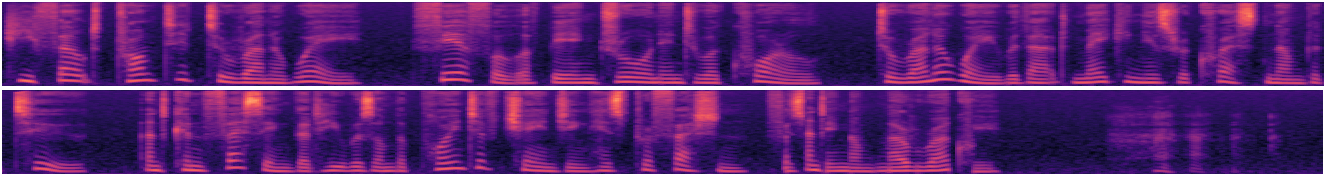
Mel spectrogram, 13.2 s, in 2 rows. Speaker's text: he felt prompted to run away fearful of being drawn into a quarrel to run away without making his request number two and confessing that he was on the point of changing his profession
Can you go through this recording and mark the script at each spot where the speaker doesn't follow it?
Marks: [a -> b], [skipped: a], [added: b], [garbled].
he felt prompted to run away fearful of being drawn into a quarrel to run away without making his request number two and confessing that he was on the point of changing his profession [garbled]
